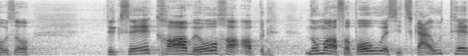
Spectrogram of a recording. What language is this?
Swiss German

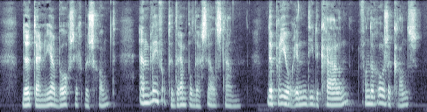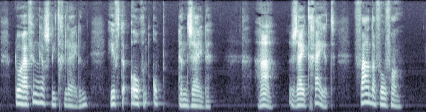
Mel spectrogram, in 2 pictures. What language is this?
Dutch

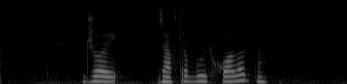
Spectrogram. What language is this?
Russian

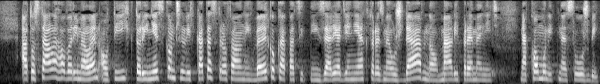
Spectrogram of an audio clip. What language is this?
Slovak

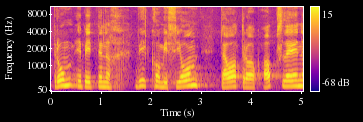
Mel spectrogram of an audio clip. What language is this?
Swiss German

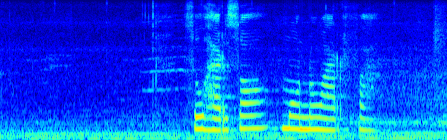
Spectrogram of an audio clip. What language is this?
Javanese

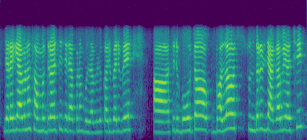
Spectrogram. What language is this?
Odia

